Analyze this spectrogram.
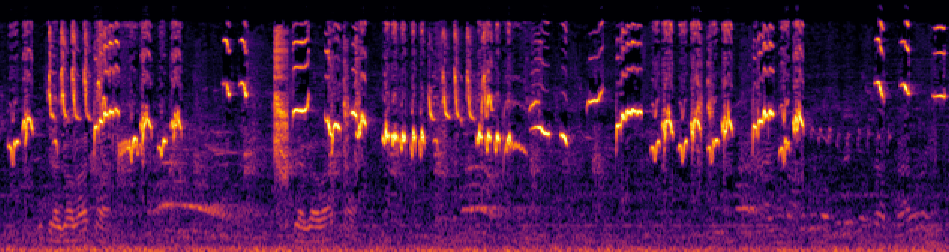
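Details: Fighting song of an Oriental magpie-robin provoking rivals, a dense run of whistled slurs, clipped chips and fast stuttering trills delivered almost without pause; faint low sounds in the background.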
